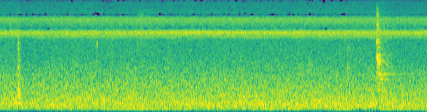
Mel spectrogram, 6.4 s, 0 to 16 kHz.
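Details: Insects in a field in Zhukovsky district, Kaluga region, Russia, recorded 11 September 2019: unbroken high-pitched trilling, with a sharp click at the start and another near the end.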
